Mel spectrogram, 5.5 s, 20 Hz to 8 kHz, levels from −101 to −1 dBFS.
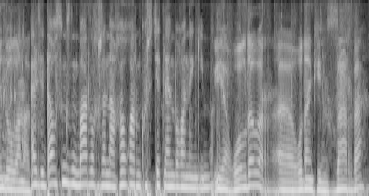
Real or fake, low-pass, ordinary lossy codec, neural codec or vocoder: real; none; none; none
